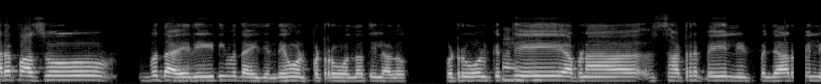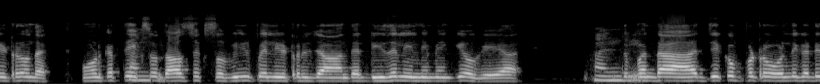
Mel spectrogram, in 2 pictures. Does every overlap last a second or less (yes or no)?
yes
